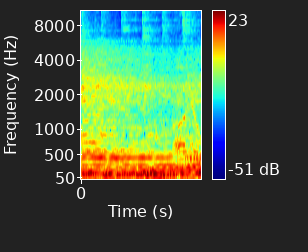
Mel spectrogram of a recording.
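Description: Stoner rock instrumental passage, with electric guitar chords held steady over the low end and no singing.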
